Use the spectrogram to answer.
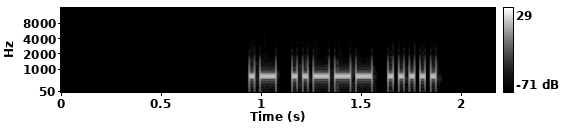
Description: Morse code, heard as a keyed tone, about 44 wpm, 700 Hz. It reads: A25
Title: Common Cut Numbers - 3-Digit 45wpm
